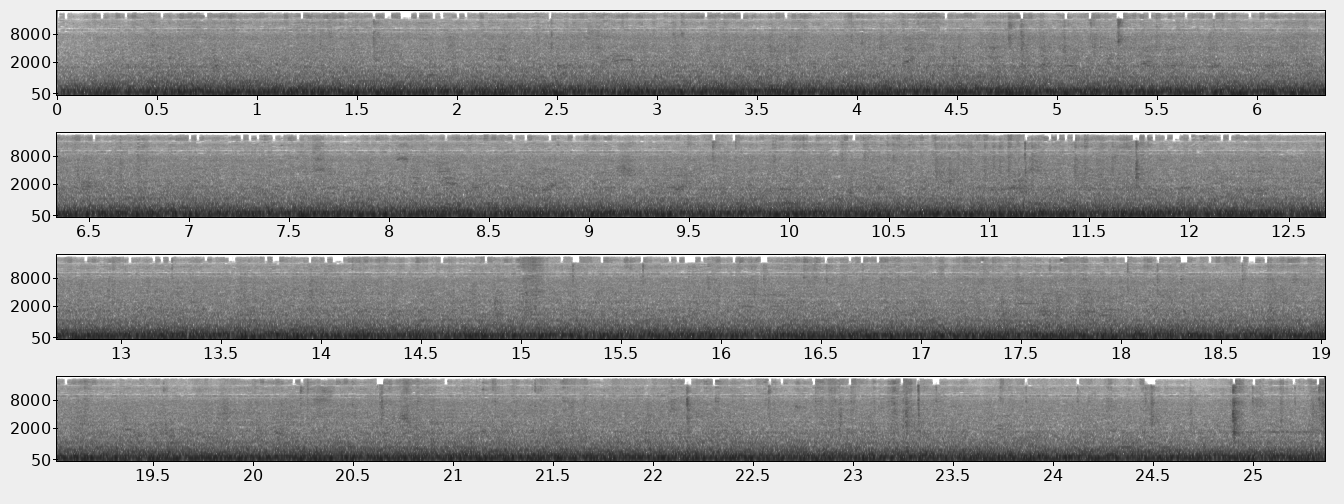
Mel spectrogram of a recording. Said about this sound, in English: Now let's get to takeoff.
